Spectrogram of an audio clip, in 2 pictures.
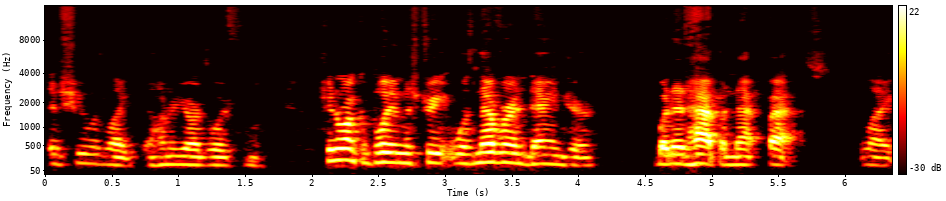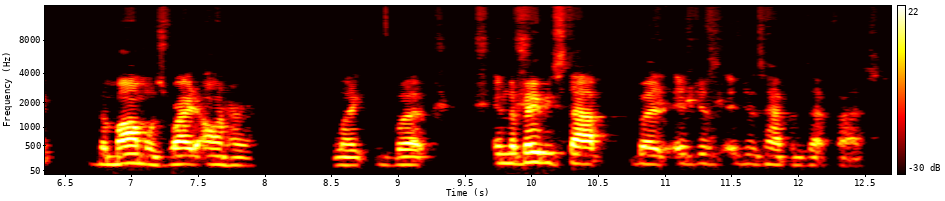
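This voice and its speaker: A man's voice: fairly high pitch, steady tone, normal speed, poor audio. A man co-hosting a podcast in casual, conversational chat. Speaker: podcast co-host.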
